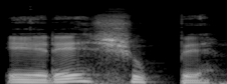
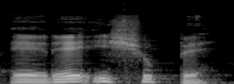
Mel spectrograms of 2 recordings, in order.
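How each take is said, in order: First: "Ere chupe" run straight on, no I before chupe; colloquial short form. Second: "ere Ixupe" with the I sounded before xupe; correct full form. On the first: Teacher shows learners the everyday spoken form, colloquial "Ere chupe". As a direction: say "Ere chupe" without the linking I. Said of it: "no modo mais coloquial possível". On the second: Teacher corrects the colloquial phrase for learners, full-form "ere Ixupe". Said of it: "o correto mesmo seria". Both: Shown as a demonstration.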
